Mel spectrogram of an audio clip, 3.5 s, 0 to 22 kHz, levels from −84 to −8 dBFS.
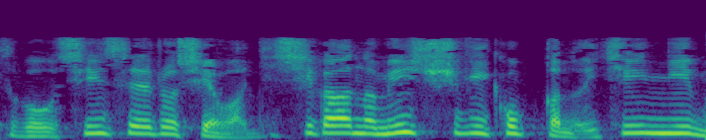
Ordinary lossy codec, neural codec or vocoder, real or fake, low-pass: MP3, 32 kbps; codec, 24 kHz, 6 kbps, HILCodec; fake; 7.2 kHz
